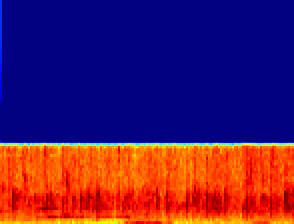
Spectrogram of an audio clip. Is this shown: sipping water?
no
